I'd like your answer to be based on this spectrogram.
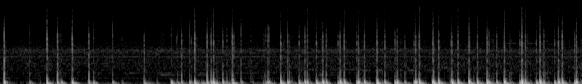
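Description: Fingers tap on a cardboard vinyl record sleeve in an irregular, quickening rhythm of soft, low, dull thumps. Each tap is short and dry with a brief bright click on top. A faint steady hum runs underneath.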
